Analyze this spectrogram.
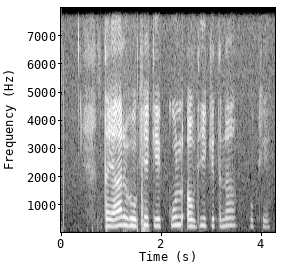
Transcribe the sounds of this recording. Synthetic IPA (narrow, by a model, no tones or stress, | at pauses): t̪əjaɾɦokʰekekuləwd̪ʱikɪt̪na | ɦokʰe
